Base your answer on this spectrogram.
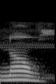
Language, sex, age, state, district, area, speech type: Nepali, female, 45-60, West Bengal, Kalimpong, rural, read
